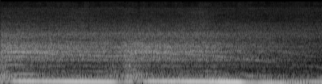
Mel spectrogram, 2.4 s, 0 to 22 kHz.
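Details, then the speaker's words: 1990 Honda Accord EX four-cylinder, fuel-injected, that sat over a year and overheats: the idle rises and falls on its own every second or so with the throttle untouched, tach swinging; a surging, hunting idle problem. "but I'm not touching the accelerator this thing's doing now all that on its own so it's got an idle problem all right"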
